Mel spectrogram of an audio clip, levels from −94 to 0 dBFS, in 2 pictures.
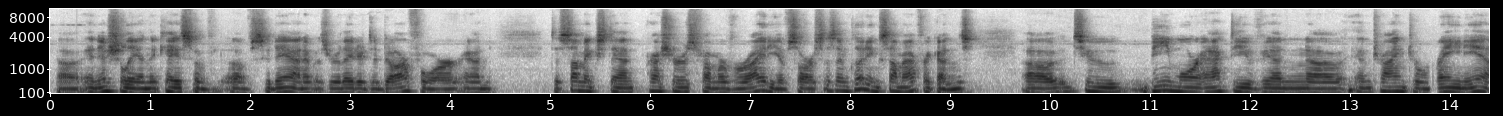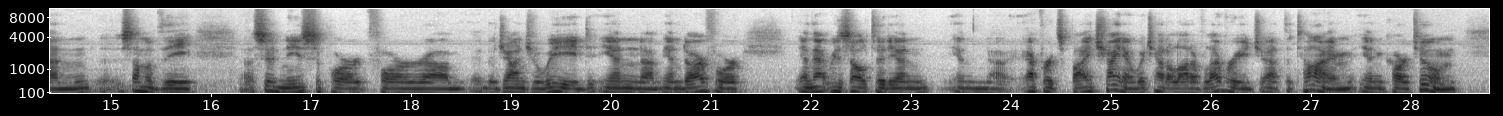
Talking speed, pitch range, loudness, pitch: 150 wpm, 105-130 Hz, -19 LUFS, 115 Hz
